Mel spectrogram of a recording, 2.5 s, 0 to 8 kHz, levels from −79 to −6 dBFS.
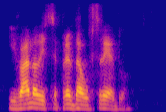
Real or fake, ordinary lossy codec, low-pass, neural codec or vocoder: fake; AAC, 32 kbps; 7.2 kHz; codec, 24 kHz, 1.2 kbps, DualCodec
